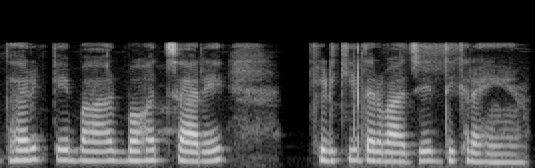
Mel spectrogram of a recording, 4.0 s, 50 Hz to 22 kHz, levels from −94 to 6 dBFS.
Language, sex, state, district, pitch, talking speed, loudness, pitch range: Hindi, female, Uttar Pradesh, Lalitpur, 230 Hz, 150 wpm, -18 LUFS, 215-235 Hz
